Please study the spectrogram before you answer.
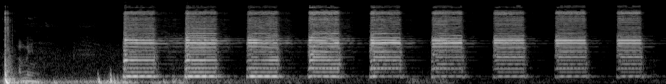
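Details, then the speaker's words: Mitsubishi Evolution 8 with a newly installed basic aftermarket alarm (Avatar 3100 remote, starter kill): a loud pulsed siren at about 160 bursts a minute, each a steady high tone, fired by the shock sensor when the car is banged. "If somebody bangs in the vehicle, the alarm will fire off."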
